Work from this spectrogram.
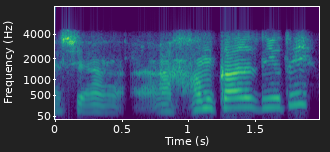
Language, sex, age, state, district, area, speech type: Kashmiri, male, 18-30, Jammu and Kashmir, Kupwara, urban, conversation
